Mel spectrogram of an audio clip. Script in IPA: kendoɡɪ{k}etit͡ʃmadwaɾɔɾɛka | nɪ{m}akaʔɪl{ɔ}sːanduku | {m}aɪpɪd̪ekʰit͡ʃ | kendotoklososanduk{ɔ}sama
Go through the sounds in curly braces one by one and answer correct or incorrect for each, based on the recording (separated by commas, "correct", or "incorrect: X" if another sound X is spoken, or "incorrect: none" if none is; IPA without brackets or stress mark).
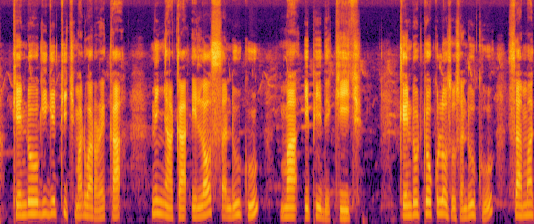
incorrect: ɡ, incorrect: ɲ, correct, correct, incorrect: u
